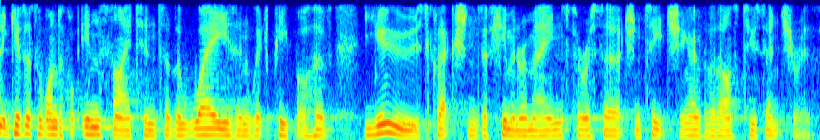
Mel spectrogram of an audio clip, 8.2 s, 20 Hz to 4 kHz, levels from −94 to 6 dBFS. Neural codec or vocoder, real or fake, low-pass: none; real; 3.6 kHz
